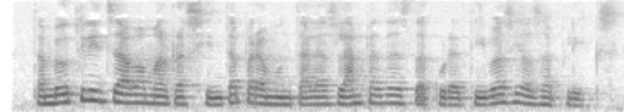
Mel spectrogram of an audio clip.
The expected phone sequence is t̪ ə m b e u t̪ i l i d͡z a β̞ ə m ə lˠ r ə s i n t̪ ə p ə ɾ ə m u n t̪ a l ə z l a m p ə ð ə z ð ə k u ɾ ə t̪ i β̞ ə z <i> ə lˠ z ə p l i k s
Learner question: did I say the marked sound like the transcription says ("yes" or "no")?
yes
